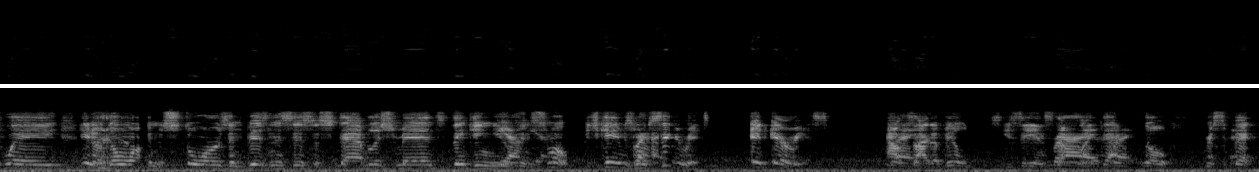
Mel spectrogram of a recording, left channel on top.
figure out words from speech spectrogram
don't walk in the stores and businesses, establishments, thinking you can smoke. But you can't even smoke cigarettes in areas outside of buildings, you see, and stuff like that. So respect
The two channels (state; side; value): quieter; left; 37.0 dB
